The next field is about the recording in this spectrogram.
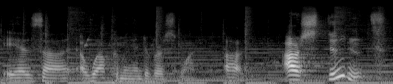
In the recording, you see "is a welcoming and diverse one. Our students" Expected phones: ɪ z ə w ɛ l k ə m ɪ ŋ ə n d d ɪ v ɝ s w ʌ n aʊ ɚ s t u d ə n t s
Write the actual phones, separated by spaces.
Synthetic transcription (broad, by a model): ɪ z ə w ɛ l k ə m ɪ ŋ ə n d d ɪ v ɝ s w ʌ n aʊ ɚ s t u d n t s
